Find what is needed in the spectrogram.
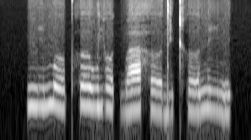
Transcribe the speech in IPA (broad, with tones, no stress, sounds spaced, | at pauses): ŋ i˩˧ m oː˩˧ pʰ ɤː˧ w j oː˧˩ t̚ b aː˧˥ h ɤː˩ d i˩ kʰ ɤː˩˧ n i˧˩ n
